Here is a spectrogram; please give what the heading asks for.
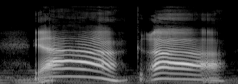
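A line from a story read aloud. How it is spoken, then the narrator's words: Bird calling. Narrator (German): rief der Vogel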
